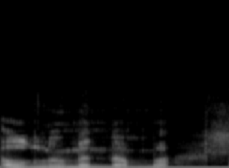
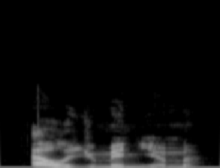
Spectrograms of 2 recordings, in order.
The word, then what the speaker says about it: aluminium: that again the brushed aluminum or aluminium depending on what part of the world you're from looks very nice and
